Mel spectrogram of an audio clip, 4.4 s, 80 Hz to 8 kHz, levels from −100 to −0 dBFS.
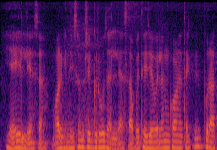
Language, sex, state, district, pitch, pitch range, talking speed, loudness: Konkani, male, Goa, North and South Goa, 125 Hz, 120-135 Hz, 205 wpm, -38 LUFS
